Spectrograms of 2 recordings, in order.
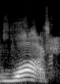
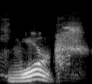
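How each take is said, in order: First: It is said plainly, without an r sound. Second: It is said Minnesota-style, with an added r.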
